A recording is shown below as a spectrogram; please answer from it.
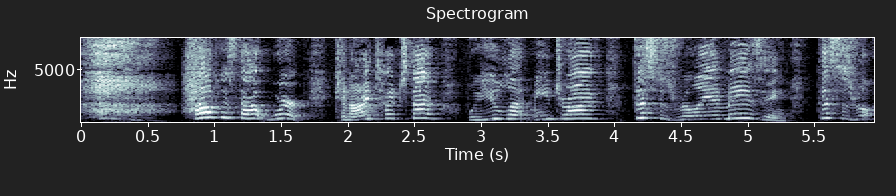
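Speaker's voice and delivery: imitating a thrilled, amazed little boy; high, loud rush of wonder after a gasp; suddenly chatty child. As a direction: gush questions like an excited child.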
